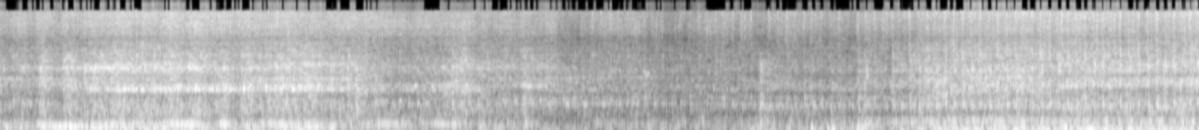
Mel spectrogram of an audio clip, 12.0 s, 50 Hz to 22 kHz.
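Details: BMW E60 whose idle randomly becomes unstable after vacuum pump replacement: revs hunt, the note sagging quieter then climbing back instead of holding steady; cause still unconfirmed.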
